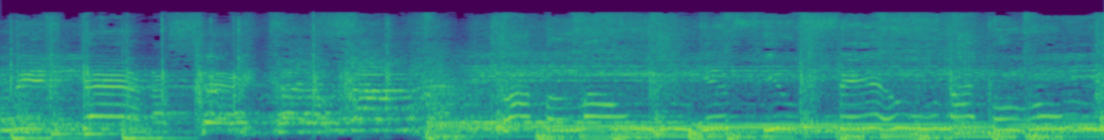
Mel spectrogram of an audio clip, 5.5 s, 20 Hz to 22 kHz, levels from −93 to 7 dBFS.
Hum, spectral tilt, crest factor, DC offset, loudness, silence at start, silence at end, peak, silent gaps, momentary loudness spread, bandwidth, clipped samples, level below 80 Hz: none; -4.5 dB/octave; 14 dB; under 0.1%; -14 LUFS; 0 s; 0 s; 0 dBFS; none; 4 LU; 15.5 kHz; under 0.1%; -30 dBFS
